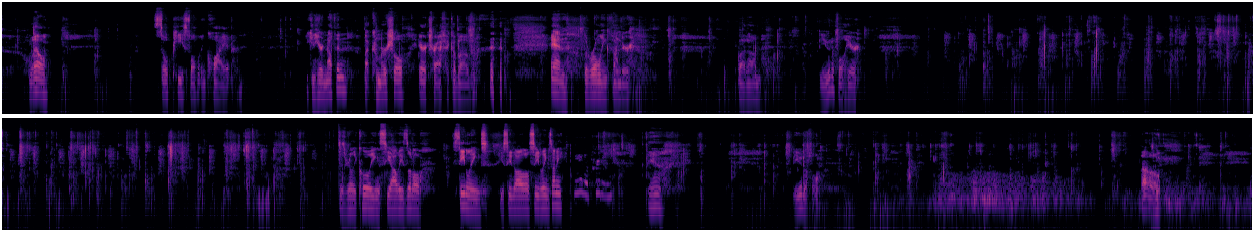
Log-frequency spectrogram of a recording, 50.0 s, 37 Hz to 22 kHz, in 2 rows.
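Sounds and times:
footsteps crunching on dry leaves: 23.4 - 31.1
distant thunder rumble: 43.6 - 46.9.

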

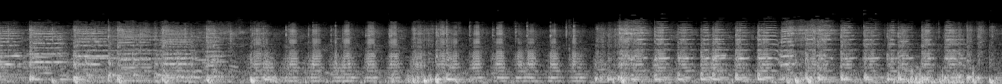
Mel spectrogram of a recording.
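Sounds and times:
steady drum beat: 0.0 - 10.0
wind band playing marching tune: 0.0 - 10.0.

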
